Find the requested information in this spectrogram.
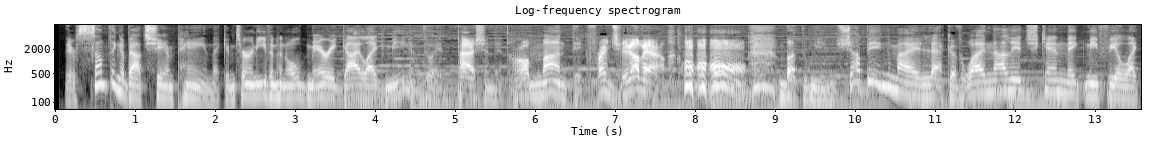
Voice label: french character

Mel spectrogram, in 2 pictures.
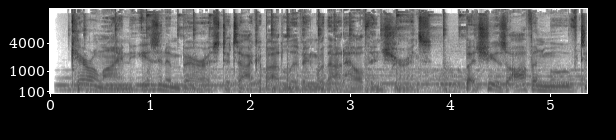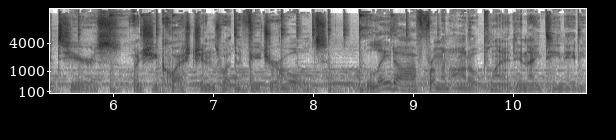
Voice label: concerned

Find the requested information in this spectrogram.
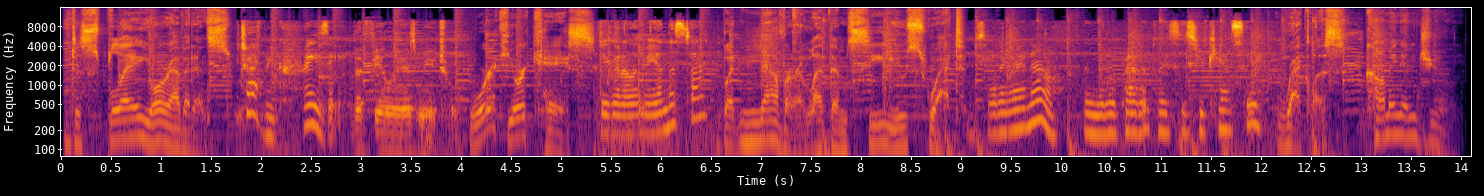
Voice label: Television Promo

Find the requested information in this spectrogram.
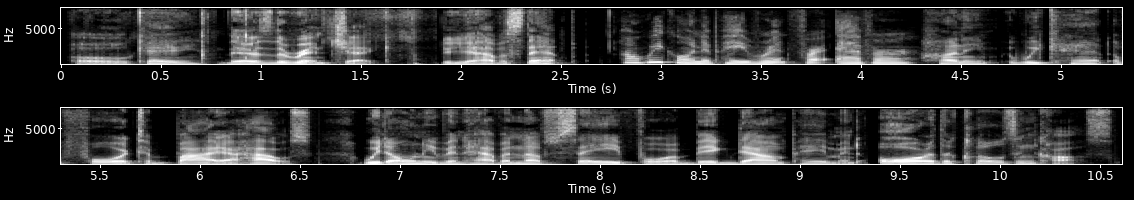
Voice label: guy next door

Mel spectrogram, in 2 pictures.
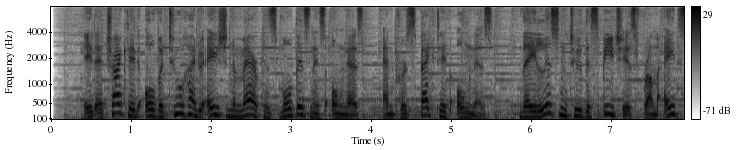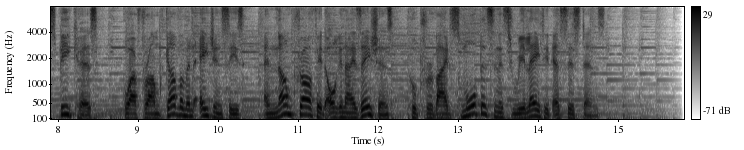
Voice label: English-Small Business

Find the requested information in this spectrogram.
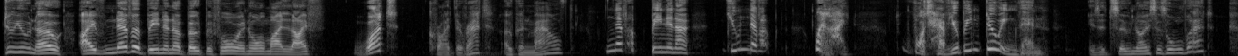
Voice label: storyteller

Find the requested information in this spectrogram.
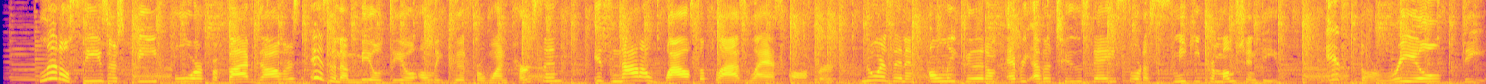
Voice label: upbeat

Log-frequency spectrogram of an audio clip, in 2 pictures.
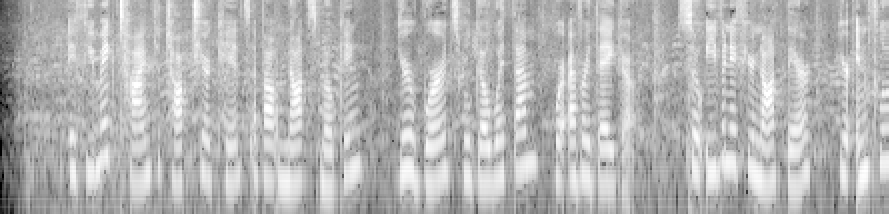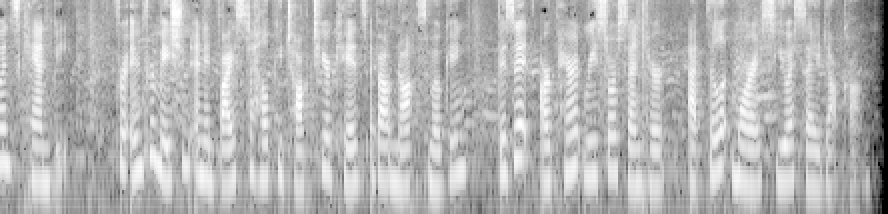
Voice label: kid next door

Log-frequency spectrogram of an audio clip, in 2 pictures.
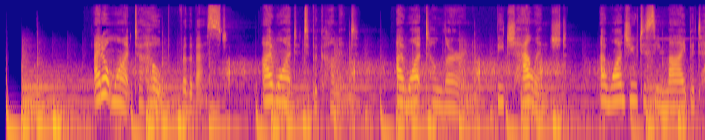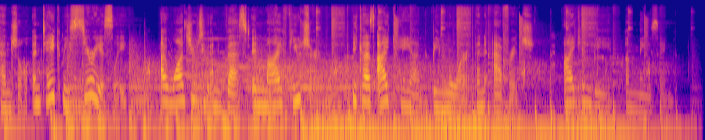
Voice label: thoughtful

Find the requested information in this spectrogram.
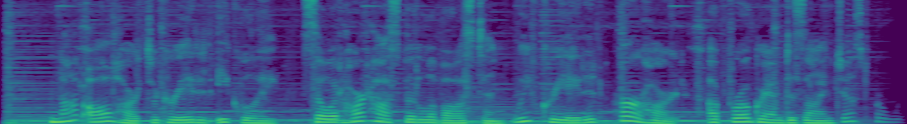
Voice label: friendly

